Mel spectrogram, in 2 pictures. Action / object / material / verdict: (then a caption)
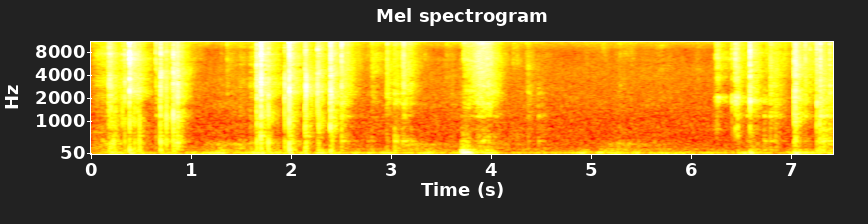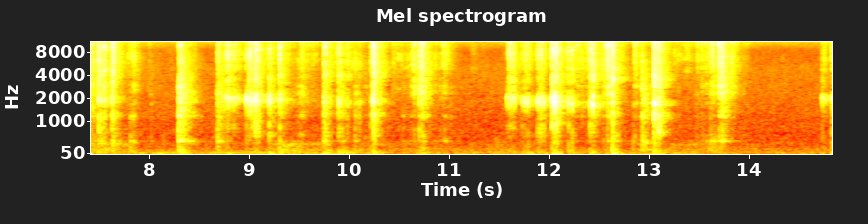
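scrape / frozen white chocolate bar with candy pieces / chocolate / none. A kitchen knife blade shaves fine curls from a small solid piece of frozen white chocolate with candy dragees held between the fingers, while the rest of the bar lies untouched nearby. Rapid, dry, bright scraping clicks and crisp crackles come in bursts separated by short quiet pauses.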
